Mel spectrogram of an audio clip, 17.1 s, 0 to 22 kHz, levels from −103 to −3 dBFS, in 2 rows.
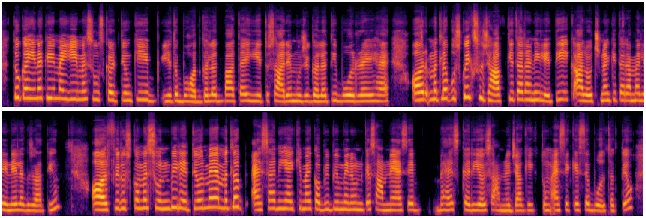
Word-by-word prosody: तो 380 - +3
कहीं 355 -1 +4
न 355 - +5
कहीं 360 0 +1
मैं 335 -1 +3
ये 310 0 +5
महसूस 300 -2 -3
करती 270 -1 -1
हूँ 265 - -2
कि 290 -1 0 0.2
ये 230 +1 -1
तो 250 - 0
बहुत 220 -2 -2
ग़लत 240 +1 -1
बात 240 -1 0
है। 250 0 +1
ये 240 -1 -2
तो 245 +2 -10
सारे 235 -2 +1
मुझे 230 -1 -2
ग़लत 225 0 -1
ही - - -3
बोल 235 -1 +3
रहे 235 0 +2
हैं 230 -1 -2 0.4
और 285 -1 +4
मतलब 320 +2 +1
उसको 335 +4 +1
एक 390 - +5
सुझाव 275 -10 +4
की 305 - -1
तरह 295 -1 +1
नहीं 285 0 0
लेती, 235 +4 0
एक 295 - -8
आलोचना 255 +1 +3
की 280 - -9
तरह 265 -1 -2
मैं 260 +1 -1
लेने 235 -2 +1
लग 235 -2 -3
जाती 215 +1 -5
हूँ 295 +6 -5 0.5
और 245 0 +9
फ़िर 295 +4 -3
उसको 305 +2 -2
मैं 310 +1 +2
सुन 300 -2 0
भी 340 +1 +2
लेती 295 -3 -1
हूँ 305 - +1
और 315 - -5
मैं 350 0 +7
मतलब 330 +4 +1
ऐसा 300 +5 +2
नहीं 295 0 -2
है 285 -1 +1
कि 295 - -11
मैं 290 0 -1
कभी 260 -2 -2
भी 270 +3 -5
मैंने 265 -1 -1
उनके 255 0 -3
सामने 235 -3 0
ऐसे 240 +1 -2 0.3
बहस 235 +2 -4
करी 230 -2 -2
है - - +4
और 220 - -1
सामने 215 -2 -4
जाके 215 +1 -4
तुम 230 0 -6
ऐसे 230 +1 -2
कैसे 240 +1 -3
बोल 220 -3 -4
सकते 210 0 -6
हो। 320 - -6
255 Hz, 270 wpm, -23 LUFS, 230-295 Hz, 0.5 s, और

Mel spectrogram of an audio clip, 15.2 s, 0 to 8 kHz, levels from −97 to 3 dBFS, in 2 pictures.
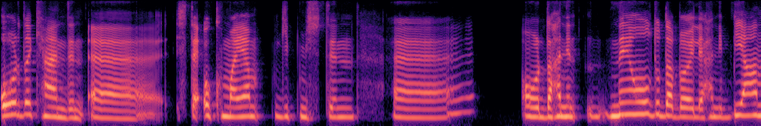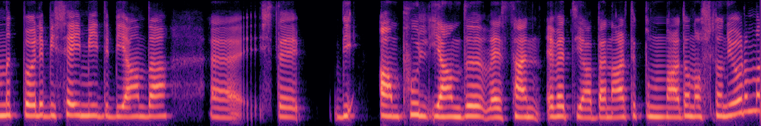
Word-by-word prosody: Orada 275 +2 +5
kendin, 225 -7 +1
eee, 195 - -1
işte - - -2
okumaya 235 -2 +3
m 235 - -2 0.2
gitmiştin, 220 -1 -5 0.4
eee, 210 +10 -5 0.5
orada, 225 -1 +3
hani, 235 -1 +5 0.2
n 245 0 +1
ne 285 - +3
oldu 285 -2 +2
da 245 -3 +3
böyle 215 -2 +2
hani 220 0 -5
bir 265 - +2
anlık 260 0 +2
böyle 255 -1 +3
bir 255 - -1
şey 260 +1 +1
miydi? 250 -2 -2
Bir 235 - 0
anda, 240 +1 0 0.4
eee, 225 +10 -5
işte 220 -2 -6 0.3
bir 245 +3 -3 0.2
ampul 255 +2 +3
yandı 230 -1 +3
ve 215 +1 +2
sen 220 +1 0
“Evet, 235 +1 0
ya 210 -2 -2
ben 215 0 0
artık 225 +3 -2
bunlardan 225 +1 0
hoşlanıyorum." 255 +8 0
mu 375 - 0
235 Hz, 150 wpm, -23 LUFS, 220-255 Hz, 0.5 s, Orada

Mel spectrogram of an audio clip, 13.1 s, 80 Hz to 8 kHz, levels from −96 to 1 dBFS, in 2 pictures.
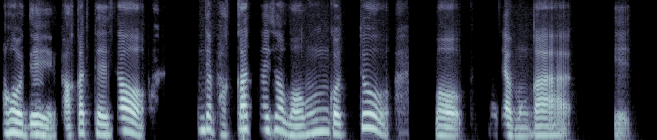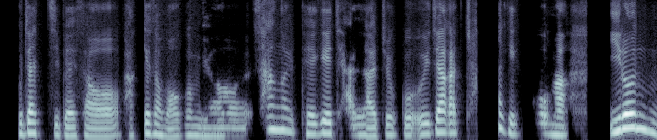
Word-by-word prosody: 어 185 -1 +5
네. 155 -5 +2
바깥에서. 180 +3 +2 0.5
근데 235 +1 0
바깥에서 230 +5 0
먹은 170 +7 0
것도 205 +6 +1 0.4
뭐 140 -2 +1 0.3
진짜 160 -2 -2
뭔가 140 +1 -1 0.4
이 - - -10 0.4
부잣집에서 140 -8 -2
밖에서 165 +3 -4
먹으면 135 +2 -6 0.4
상을 230 -3 -2
되게 175 +1 0
잘 150 -4 -7
놔 135 -3 -1
주고 150 +2 -5
의자가 185 +2 +4
쫙 - - -12 0.3
있고 170 0 -6
막 150 -2 +2 0.4
이런 240 0 +9
170 Hz, 230 characters per minute, -22 LUFS, 145-200 Hz, 0.5 s, 이런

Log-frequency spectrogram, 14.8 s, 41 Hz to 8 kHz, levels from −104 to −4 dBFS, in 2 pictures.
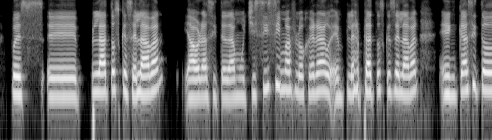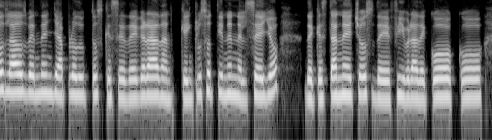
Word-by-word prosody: pues, 220 -1 +1
eh, 210 -1 +2 0.2
platos 250 +1 +4
que 255 - +1
se 215 -1 0
lavan. 240 +3 +6 0.4
Y - - -11
ahora 205 +1 +5
si 215 0 -11
te 200 - -3
da 200 0 +2
muchisísima 265 - -2
flojera 235 +1 +1
emplear 230 +6 -2
platos 255 0 +2
que 250 - -4
se 250 -1 +2
lavan, 235 +3 +2 0.3
en 225 -1 0
casi 260 +7 +2
todos 265 -1 +4
lados 245 -1 +3
venden 235 0 -2
ya 220 -2 -1
productos 220 0 -4
que 200 - -6
se 200 -1 -4
degradan, 205 0 0
que, 195 - -3
incluso, 220 +6 -4
tienen 225 -2 -4
el 190 -2 -5
sello 220 +7 -1 0.4
de 195 -2 -1
que 195 - -4
están 215 +2 -1
hechos 220 -1 -2
de 190 -1 -1
fibra 200 -2 -2
de 190 -1 -3
coco, 200 0 -1
220 Hz, 165 wpm, -19 LUFS, 205-240 Hz, 0.4 s, lavan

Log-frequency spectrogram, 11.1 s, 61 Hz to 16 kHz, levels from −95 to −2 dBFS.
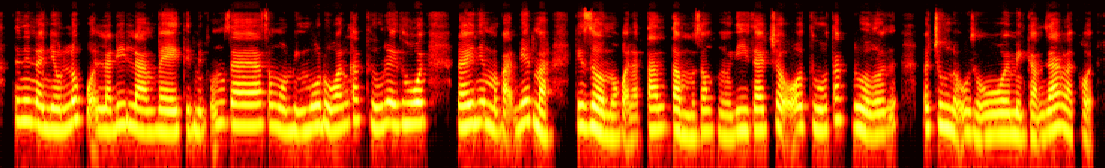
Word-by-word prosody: thế 290 - -2
nên 290 0 +1
là 260 - +1
nhiều 225 -1 +1
lúc, 280 +7 +3
gọi - - -1
là, 215 -1 +1
đi 245 +4 -3
làm 215 -5 +1
về 205 -1 +2
thì 215 - -5
mình 205 -2 -5
cũng 275 - -7
ra, 250 -1 +3
xong 250 -1 -3
rồi 220 -2 -1
mình 210 0 -4
mua 245 +1 +4
đồ 245 -3 +1
ăn 230 +3 0
các 295 +2 -5
thứ 235 -2 -1
đây 265 -1 +4
thôi. 265 +1 +6 0.3
Đấy, 245 +1 +5
nhưng 275 -2 0
mà 215 - -3
bạn 200 +1 -3
biết 280 +4 +3
mà, 200 -7 +4 0.3
cái 250 0 +2
giờ 235 -4 +6
mà, 175 -2 -4
gọi - - -1
là, 165 - -6
tan 225 +1 -1
tầm 200 -6 +1
xong 210 +3 -5
rồi 180 -3 -7
đi 210 +3 -3
ra 215 -1 +2
chợ 240 - 0
các 235 - 0
thứ 230 - -2
tắc 305 0 -5
đường 220 -6 +2
á 185 - 0
chứ, - - -9 0.3
nói 225 - 0
chung 240 -1 +1
là, 200 - -1
ôi, 200 - -3
trời 170 - -4 0.2
ơi, 190 - +2
mình 190 -2 -2
cảm 175 -1 -4
giác 220 +4 +2
là 215 - -2
gọi - - -4
225 Hz, 320 wpm, -21 LUFS, 205-250 Hz, 0.3 s, thôi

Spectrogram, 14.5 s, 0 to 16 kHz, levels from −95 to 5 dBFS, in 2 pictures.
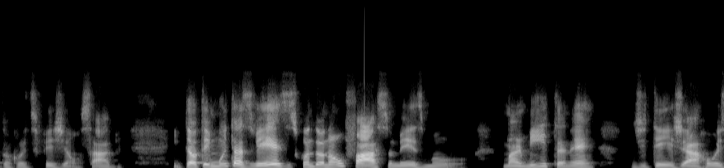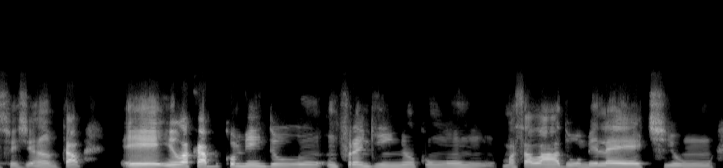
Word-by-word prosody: do 140 - -16
arroz 125 -1 -18
e - - -18
feijão, 140 -4 -12
sabe. 135 +3 -7 0.5
Então 185 +4 +2
tem 200 +1 0
muitas 220 -2 0
vezes, 170 +4 +3
quando 190 0 -4
eu 185 - +1
não 200 +6 -1
faço 160 -5 +5
mesmo 135 -2 -10 0.4
marmita, 150 - -4
né, 165 +3 -2 0.4
de 125 0 -15
ter 125 -1 -6
já 125 +1 +1
arroz, 125 -1 -7
feijão 135 +5 -6
e 130 - -21
tal, - - +2 0.4
eh, 155 -1 +6
eu 185 +5 +2
acabo 205 0 +7
comendo 215 -1 -3 0.5
um 190 - -8
franguinho 195 -1 -5
com 180 0 -14
um 170 -4 -11
uma 165 - -8
salada, 175 +1 +1
um - - -7
omelete, 165 -1 -1
um 150 -1 -11
165 Hz, 150 wpm, -24 LUFS, 140-190 Hz, 0.5 s, acabo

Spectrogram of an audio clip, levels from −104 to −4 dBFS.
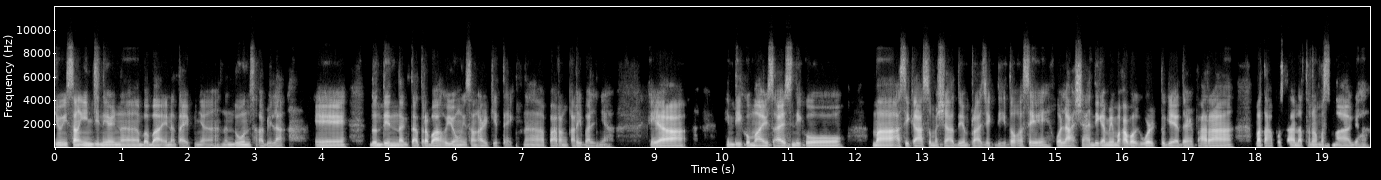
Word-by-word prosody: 'yong 100 -1 0
isang 105 +2 +5
engineer 90 -2 +1
na 80 -2 -2
babae 80 -2 0
na 80 -1 -7
type - - -3
niya, 85 - -9
nandoon 105 +7 -3
sa - - -9
kabila. - - -6 0.5
Eh, 85 -1 +2 0.3
dun 90 -1 0
din 90 -1 +2
nag-tatrabaho 85 +1 +1
'yong 85 -1 -2
isang - - -4
architect - - -7
na 80 -1 -5
parang 75 0 -2
karibal 80 -1 -5
niya. 75 +1 -15 0.5
Kaya, 85 -2 +6 0.6
hindi 85 +1 -3
ko 90 - -1
maayos-ayos, 90 +7 +2
hindi 90 - -2
ko 90 - 0 1.0
maasikaso 90 0 +4
masyado 80 -2 -1
'yong 85 -2 -5
project 80 +1 -2
dito 80 +5 -4
kasi 90 +4 -2
wala 95 -3 +3
siya, 105 -2 -1
hindi 95 0 -1
kami 100 +1 +1
makapag-work 95 -1 +2
together 85 +3 0
para 85 0 +3 0.4
matapos - - +1
sana 85 -1 +2
'to 90 - -12
nang 90 - -1
mas 90 - -5
maaga. 80 +4 -2
85 Hz, 145 wpm, -27 LUFS, 80-90 Hz, 1.0 s, Kaya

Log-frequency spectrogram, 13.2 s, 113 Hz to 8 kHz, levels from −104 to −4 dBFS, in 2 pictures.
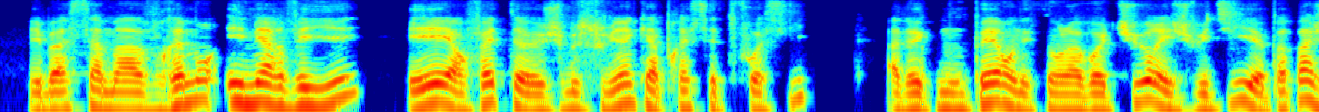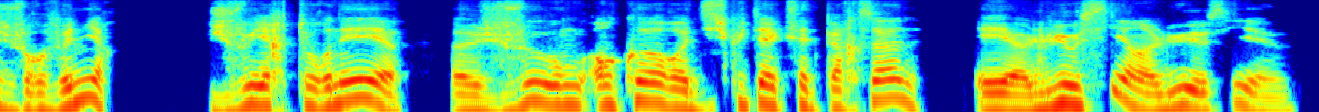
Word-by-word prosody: et 120 - -2
bah 125 0 +3
ça 125 +2 -2
m'a 125 -1 +1
vraiment 150 - +1
émerveillé. 165 - +3 0.2
Et 155 +6 +5
en - - +2
fait, 165 +1 -1
heu, 110 - +3
je 110 +2 -7
me 120 - -3
souviens 130 +8 -2
qu'après 135 -3 -2
cette 130 - -8
fois-ci, 150 - -6 0.3
avec 115 0 -1
mon 120 -1 -3
père 165 +9 +3
on 140 - +2
était 110 -2 -6
dans 115 - +1
la 110 - +2
voiture 115 +12 +2
et - - +3
je 105 -1 -8
lui 115 - -3
dis: 170 +10 -1
«Papa 135 +9 +1
je 120 -8 -5
veux 125 - -4
revenir, 135 - 0 0.5
je 105 -1 -6
veux 150 +8 -1
y - - +5
retourner, 155 +7 +2
heu - - -1 0.3
heu, 110 -1 0
je 105 0 -5
veux 160 +10 -2
au 165 -3 +2
m 155 -1 -2
encore 155 -2 +2
discuter 135 +6 -3
avec 150 - -1
cette 145 -7 -4
personne 185 +6 -1 0.3
et, 120 0 +3
heu, 110 - +4
lui 125 +9 +2
aussi 150 -2 0
hein - - +1
lui 130 +4 +1
aussi 125 +4 -5
heu» 100 -2 -9
135 Hz, 250 wpm, -26 LUFS, 115-165 Hz, 0.5 s, Et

